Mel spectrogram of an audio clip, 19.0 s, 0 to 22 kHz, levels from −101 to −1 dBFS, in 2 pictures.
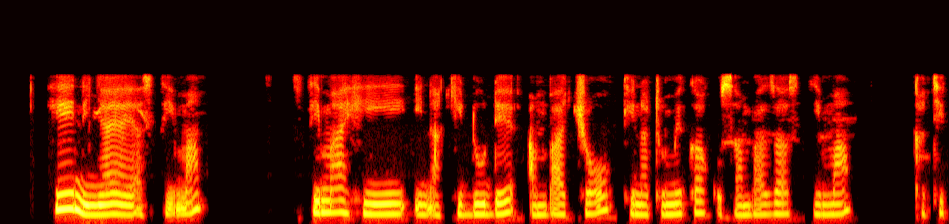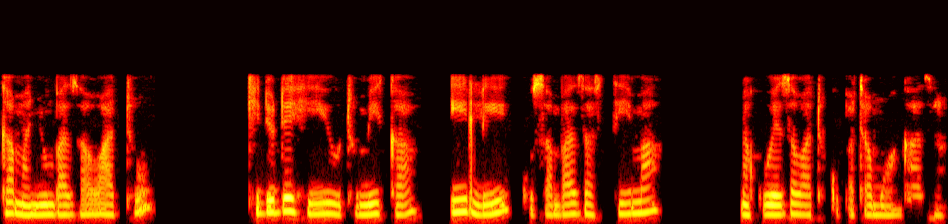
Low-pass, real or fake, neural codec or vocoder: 5.4 kHz; real; none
